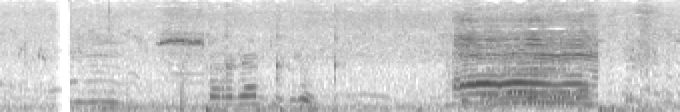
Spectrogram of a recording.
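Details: Traditional Indian sheep herding: after brief murmuring and a sharp click, a single long, loud, quavering bleat lasting about a second rises over low background noise.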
